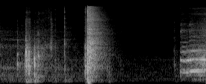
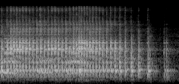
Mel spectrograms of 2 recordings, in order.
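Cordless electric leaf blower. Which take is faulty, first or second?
second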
